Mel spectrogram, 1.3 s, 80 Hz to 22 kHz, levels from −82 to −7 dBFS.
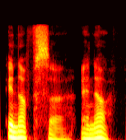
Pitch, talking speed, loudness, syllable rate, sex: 105 Hz, 140 wpm, -19 LUFS, 4.7 syllables/s, male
